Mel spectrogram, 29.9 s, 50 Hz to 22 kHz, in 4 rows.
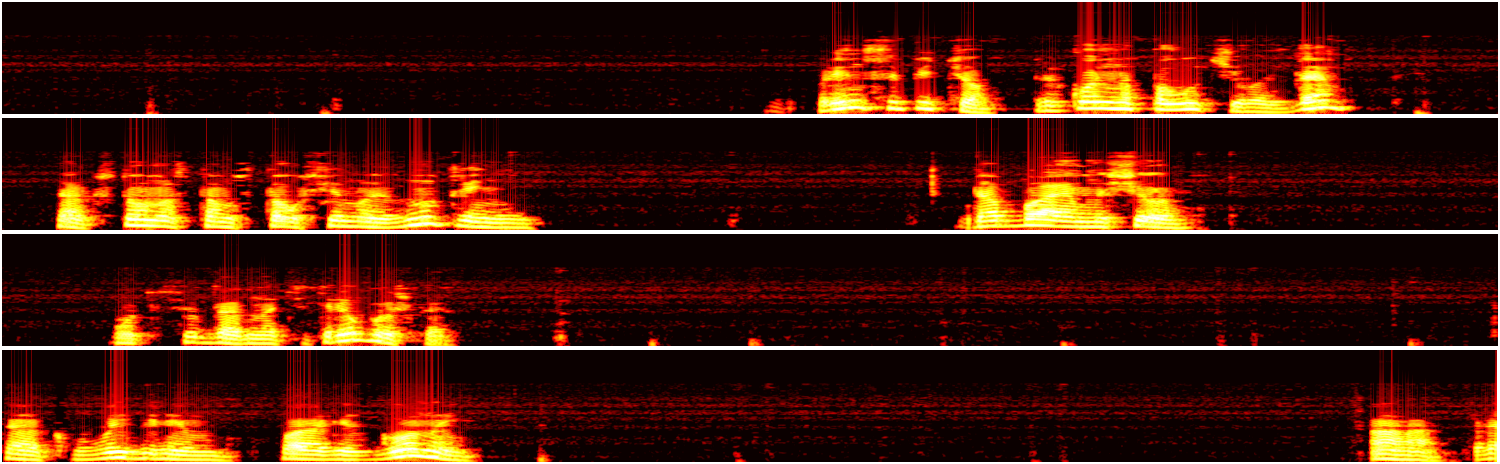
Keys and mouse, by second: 1.8-6.8 middle drag, 7.2-9.9 middle drag, 10.2-11.2 middle drag, 15.8-17.9 drag, 19.8 click, 21.1 shift+click, 23.2 click, 23.7 click, 26.3 click, 27.7 click.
